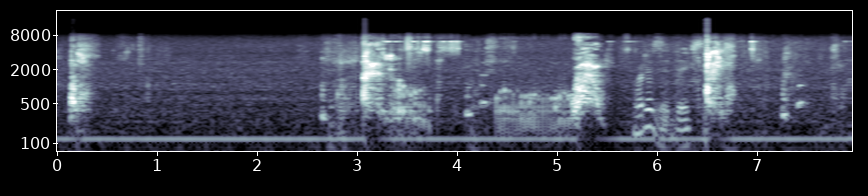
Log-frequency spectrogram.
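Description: A French Bulldog gives sharp, breathy barks between low, rumbling grumbles, with human voices nearby.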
